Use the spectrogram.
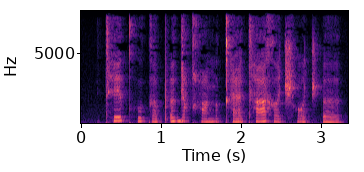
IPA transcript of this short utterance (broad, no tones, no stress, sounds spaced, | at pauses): tʰ e kʷʰ ɐ k ɐ pʼ ə ɡ i qʰ ɐ ŋ ʌ kʰ æ tʰ a x ʌ t͡ʃʰ ɔ t͡ʃʼ ə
